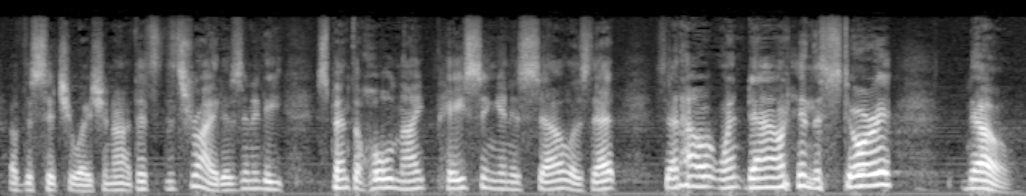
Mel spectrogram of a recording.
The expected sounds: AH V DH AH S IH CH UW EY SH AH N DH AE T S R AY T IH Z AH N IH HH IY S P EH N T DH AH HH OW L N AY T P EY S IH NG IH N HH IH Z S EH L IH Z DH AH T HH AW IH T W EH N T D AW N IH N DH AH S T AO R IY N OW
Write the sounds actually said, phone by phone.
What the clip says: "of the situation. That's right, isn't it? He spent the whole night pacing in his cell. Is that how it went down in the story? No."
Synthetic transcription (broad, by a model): AH V DH AH S IH CH UW EY SH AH N DH AE T S R AY T IH Z AH N IH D IY S P EH N DH AH HH OW L N AY T P EY S IH NG IH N IH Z S EH L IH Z DH AH T HH AW IH T W EH N D AW N IH N DH AH S T AO R IY N OW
